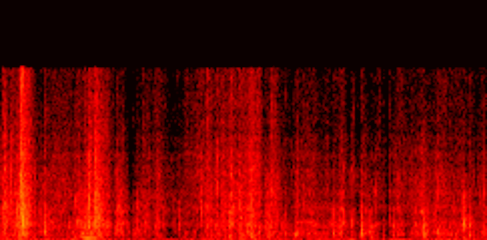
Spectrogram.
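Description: Plastic bubble mailer crinkling and rustling as it is slit open with a knife and a boxed kit is slid out of it, with a sharp crackle near the start.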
